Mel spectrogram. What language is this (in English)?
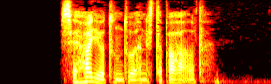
Finnish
